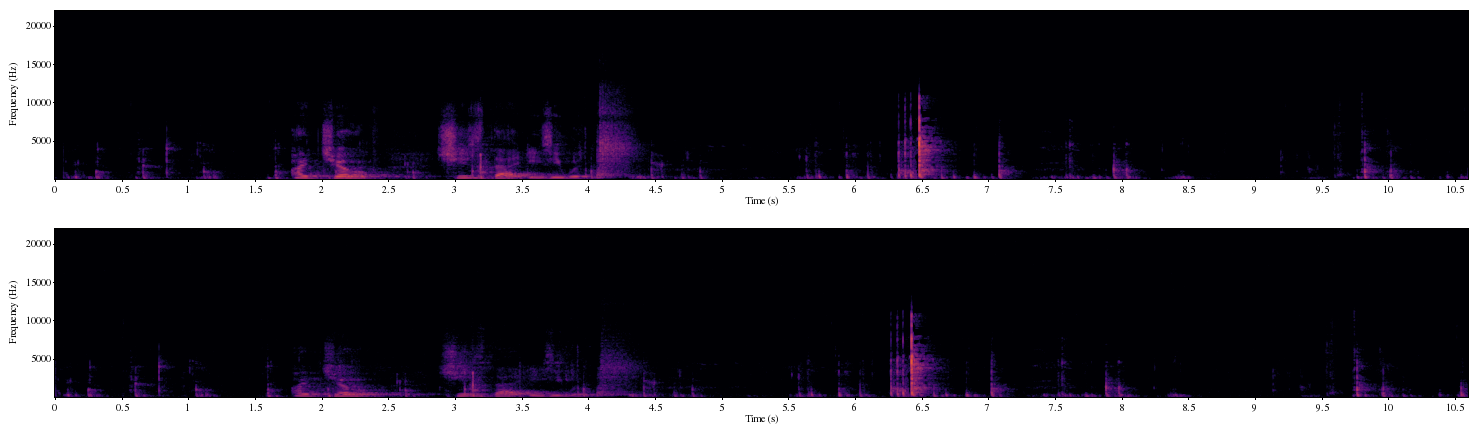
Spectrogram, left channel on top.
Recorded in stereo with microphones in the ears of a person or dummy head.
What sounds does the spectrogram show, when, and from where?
1.8 s a woman speaking: 70° left (ahead or behind), 1.5 m
4.1 s a snare drum: 80° left, 1.4 m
